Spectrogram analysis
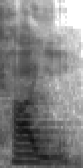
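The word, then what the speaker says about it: sigh: হচ্ছে না এরপরে দেখো সাই এস আই জি এইচ সাই সাই মানে হলো দীর্ঘশ্বাস হাফ ছেড়ে বাঁচা আর কি দীর্ঘশ্বাস এক্ষেত্রেও জি এইচ টার উচ্চারণ হয় না অনুচ্চারিত থাকে সাইলেন্ট থাকে তাহলে এস আই তেই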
